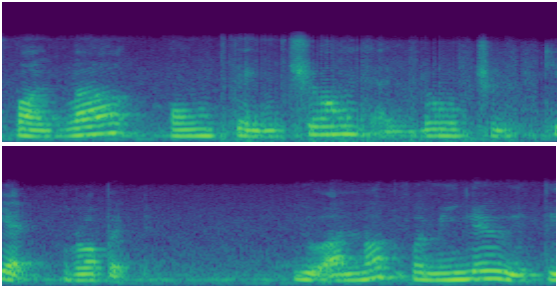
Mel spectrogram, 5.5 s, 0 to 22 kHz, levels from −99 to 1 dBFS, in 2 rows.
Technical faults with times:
1.11-5.55 call bitrate drop

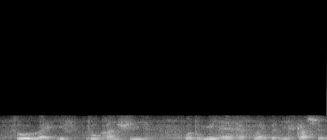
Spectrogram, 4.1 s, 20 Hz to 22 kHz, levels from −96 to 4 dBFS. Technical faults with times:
0.00-4.09 GSM full-rate codec

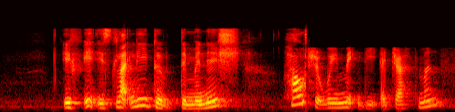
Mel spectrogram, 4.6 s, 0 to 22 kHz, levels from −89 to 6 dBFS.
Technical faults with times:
3.06-4.55 input switched to a poorer device

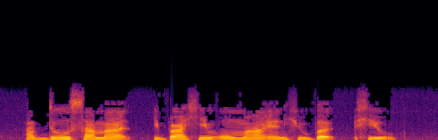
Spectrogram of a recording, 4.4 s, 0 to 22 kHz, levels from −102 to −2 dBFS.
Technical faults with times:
none

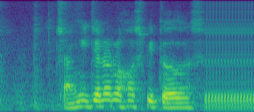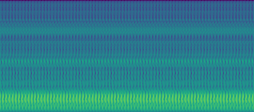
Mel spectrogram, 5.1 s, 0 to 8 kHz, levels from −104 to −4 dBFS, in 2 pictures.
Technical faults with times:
2.07-5.09 system hang loop

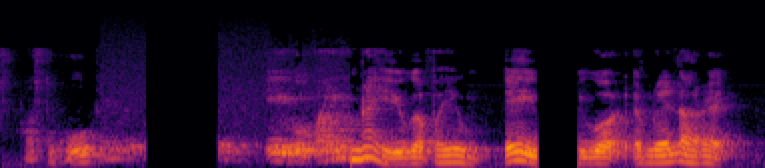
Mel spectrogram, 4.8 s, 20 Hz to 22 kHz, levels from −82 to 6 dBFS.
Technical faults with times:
0.61-2.19 switch to a distant microphone
0.90-1.36 rebuffering stall
3.34-3.61 rebuffering stall

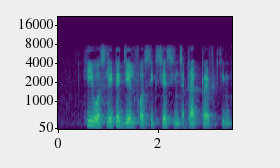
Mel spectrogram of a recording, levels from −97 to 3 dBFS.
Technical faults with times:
2.47-2.57 damaged data in a compressed stream

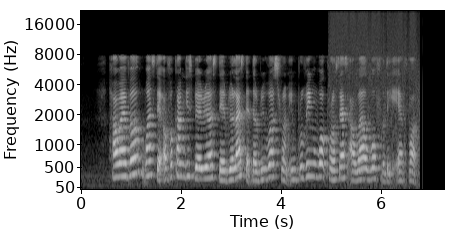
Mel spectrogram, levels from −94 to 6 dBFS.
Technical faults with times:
4.94-7.27 low bit depth without dither

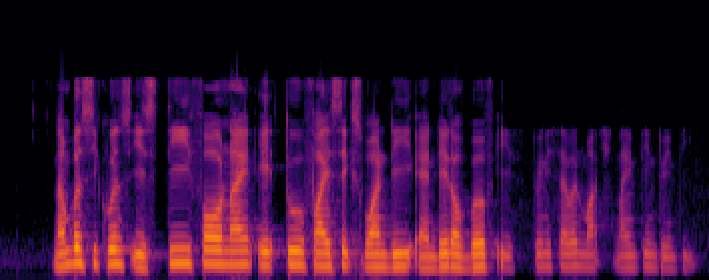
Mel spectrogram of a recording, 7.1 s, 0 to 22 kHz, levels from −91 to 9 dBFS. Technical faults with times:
5.02-7.09 input switched to a poorer device

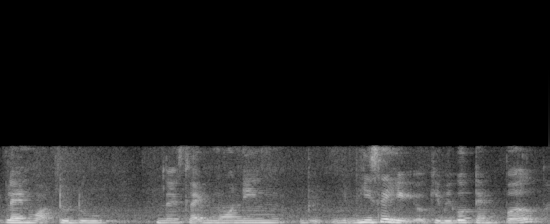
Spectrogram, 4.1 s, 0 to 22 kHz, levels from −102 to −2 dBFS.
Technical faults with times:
none

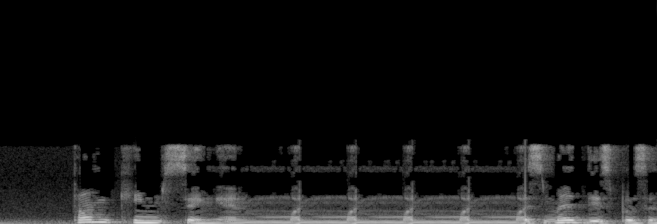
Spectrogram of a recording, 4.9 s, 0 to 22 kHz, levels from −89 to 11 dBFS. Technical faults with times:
2.25-3.94 broken-record loop

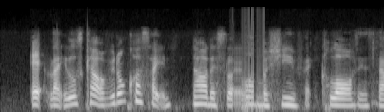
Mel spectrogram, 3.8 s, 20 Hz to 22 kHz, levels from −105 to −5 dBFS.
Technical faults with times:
0.00-0.29 comfort noise in place of the background
2.30-2.63 robotic sound from repeated short buffers

